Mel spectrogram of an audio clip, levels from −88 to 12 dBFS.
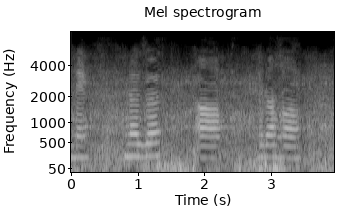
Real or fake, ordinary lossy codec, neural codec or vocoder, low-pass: fake; none; codec, 44.1 kHz, 3.4 kbps, Pupu-Codec; 7.2 kHz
